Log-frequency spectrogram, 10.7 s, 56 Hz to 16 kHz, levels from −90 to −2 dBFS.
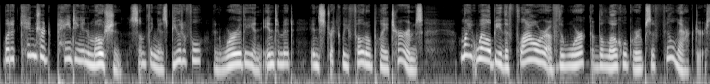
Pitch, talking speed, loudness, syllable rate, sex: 225 Hz, 180 wpm, -19 LUFS, 5.1 syllables/s, female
